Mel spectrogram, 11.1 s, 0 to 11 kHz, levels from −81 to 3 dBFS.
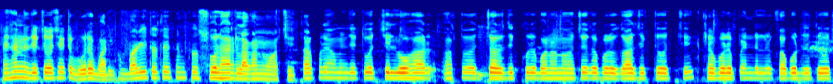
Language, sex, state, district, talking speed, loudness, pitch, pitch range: Bengali, male, West Bengal, Malda, 160 wpm, -26 LUFS, 165 Hz, 160-175 Hz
